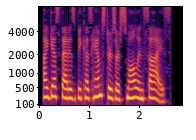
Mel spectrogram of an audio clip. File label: user fast; Animal friends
